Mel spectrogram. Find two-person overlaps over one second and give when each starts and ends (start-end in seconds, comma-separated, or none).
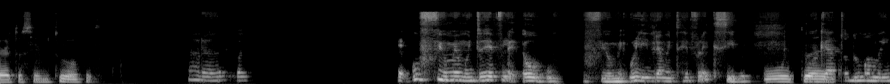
none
